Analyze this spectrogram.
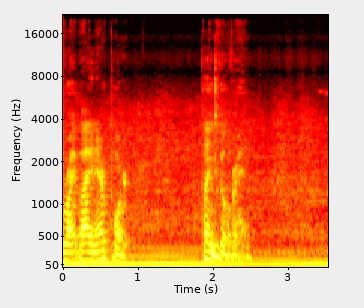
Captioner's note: plane engine roars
